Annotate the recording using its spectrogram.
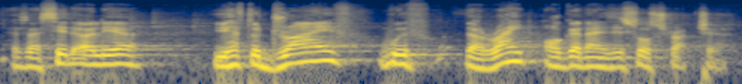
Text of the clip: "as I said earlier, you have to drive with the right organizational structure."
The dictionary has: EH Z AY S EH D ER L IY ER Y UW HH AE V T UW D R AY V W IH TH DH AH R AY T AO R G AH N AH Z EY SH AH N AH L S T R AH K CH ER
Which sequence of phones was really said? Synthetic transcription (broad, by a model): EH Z AY S EH D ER L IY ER Y UW HH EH F T UW D R AY V W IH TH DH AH R AY T AO G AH N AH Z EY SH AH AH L S T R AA K CH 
